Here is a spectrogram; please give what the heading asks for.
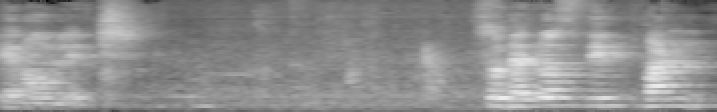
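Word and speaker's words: hommelette: And amidst this struggle, according to Lacan, Hamlet became an omelette. So, and not a joke indeed, Hamlet became an omelette. And here the spelling of the omelette is H-O-M-M-E-L-E-T-T-E. Omelette. And in H is silent there.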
